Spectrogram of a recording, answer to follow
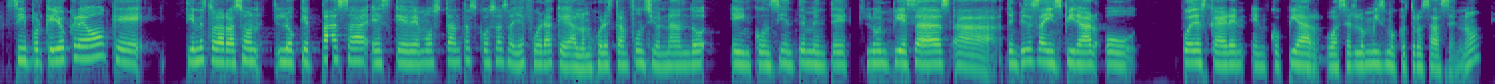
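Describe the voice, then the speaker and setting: A woman's voice: mid-range voice, fairly even intonation, moderate pace, darkish tone, dry recording, studio quality. A Mexican woman hosting a casual interview, thinking aloud in a reflective way. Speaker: host.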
